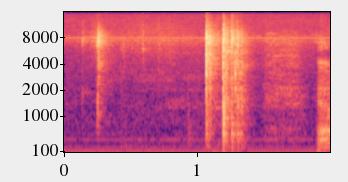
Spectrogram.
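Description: A faint click, then a short cluster of sharp clicks and taps about a second in: trading cards and their hard plastic holders being handled on a table.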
